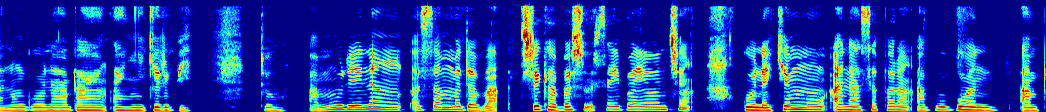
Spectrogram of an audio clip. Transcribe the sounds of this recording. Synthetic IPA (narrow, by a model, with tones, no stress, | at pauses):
a˨nʊ˦ŋɡʷoː˦naː˦baː˦jɐ˦ŋʔa˦ɲji˦ɡʲɪ˦ɽbiː˨ | toː˨ | ʔa˨muː˦deː˦nɐ˦˨ŋkʼɐ̰˦sɐ˦mːu˨da˨ba̰˨t͡ʃi˦ɡɐ˨ba˦so̰ː˨sa˦jba˦jɐ˦wɐ˦nt͡ʃɪ̰˦ŋɡ̥ʷoː˨nɐ˨kʲɪ˦mːu˨ʔa̰˦naː˨sɐ˦ɸɐ˦ɾɪ˨ŋʔa˨buː˦bʊ˦wɐ˨n | ʔa˨m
